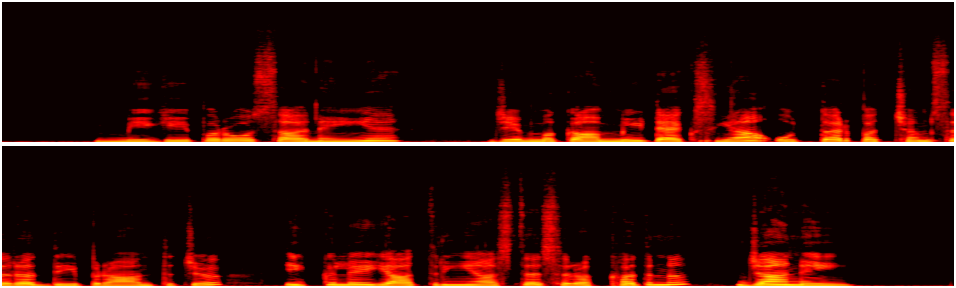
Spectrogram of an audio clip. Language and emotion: Dogri, fearful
